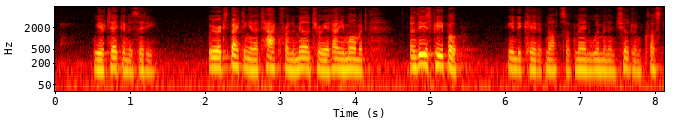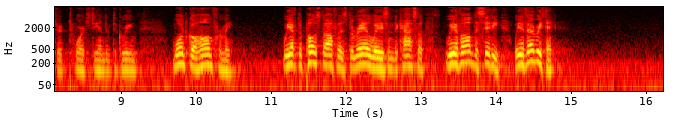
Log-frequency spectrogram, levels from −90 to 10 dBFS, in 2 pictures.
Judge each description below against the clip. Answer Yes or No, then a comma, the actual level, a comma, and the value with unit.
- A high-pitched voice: No, medium, 140 Hz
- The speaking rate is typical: No, fast, 215 wpm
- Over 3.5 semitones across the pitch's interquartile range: Yes, average, 4.4 semitones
